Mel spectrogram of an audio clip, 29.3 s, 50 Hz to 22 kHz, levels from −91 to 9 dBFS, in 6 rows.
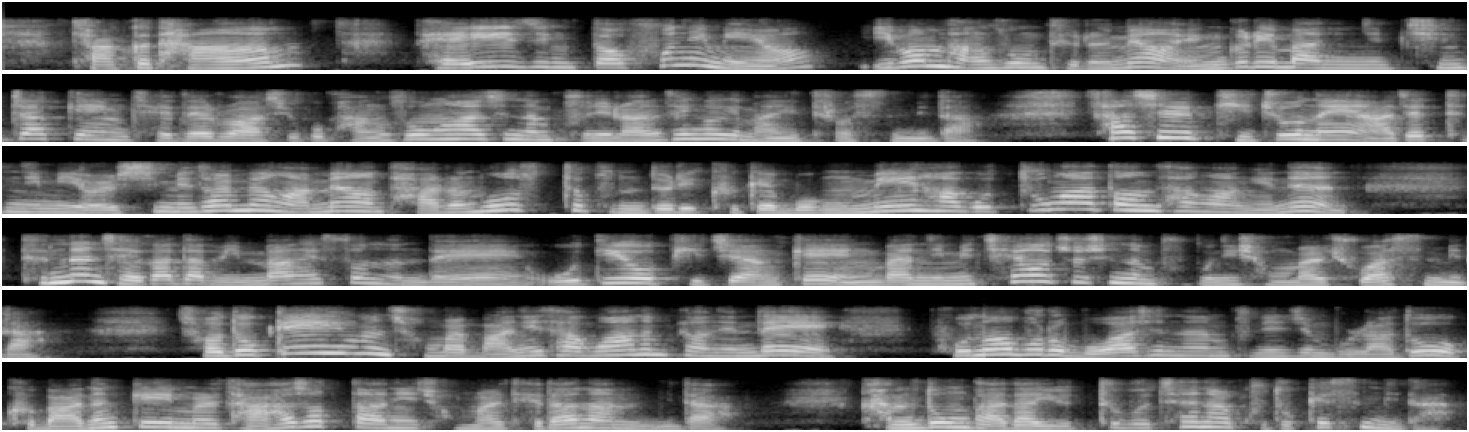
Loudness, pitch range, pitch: -14 LUFS, 185-265 Hz, 225 Hz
